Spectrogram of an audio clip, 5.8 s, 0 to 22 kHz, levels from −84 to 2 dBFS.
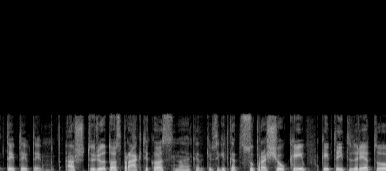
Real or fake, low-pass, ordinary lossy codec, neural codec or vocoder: real; 7.2 kHz; MP3, 64 kbps; none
